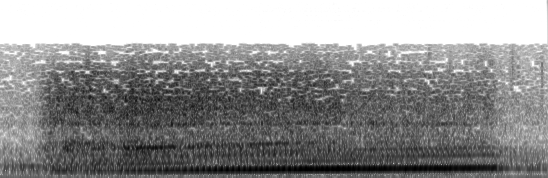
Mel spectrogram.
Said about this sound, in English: As the huge truck rumbled out from the alley, the squad car carrying Moran with Lowry and Axford approached from the main street.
